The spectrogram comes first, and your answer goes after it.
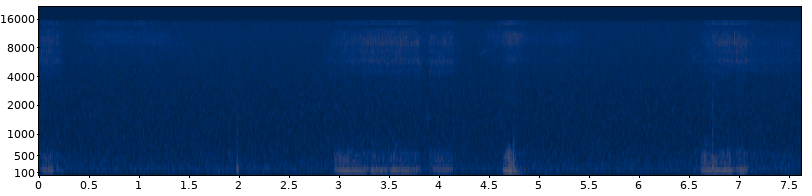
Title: Taco snoring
